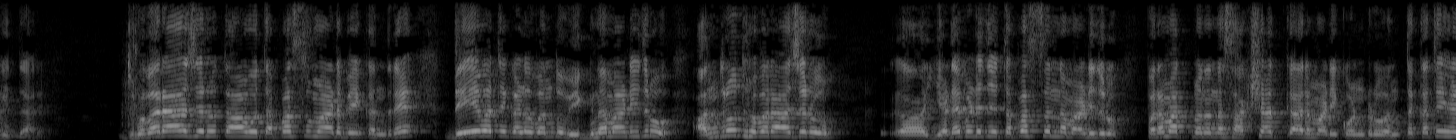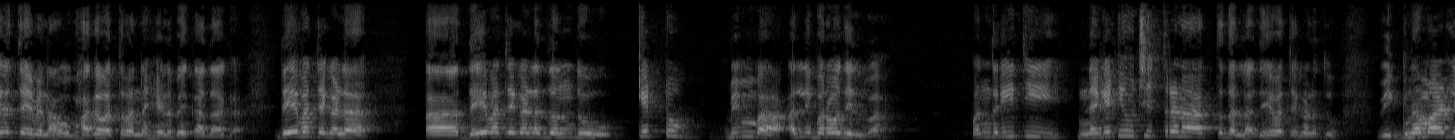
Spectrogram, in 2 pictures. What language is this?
Kannada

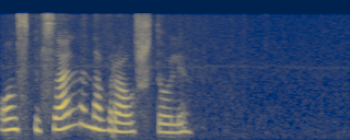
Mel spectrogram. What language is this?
Russian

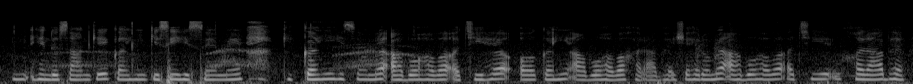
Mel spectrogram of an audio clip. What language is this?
Urdu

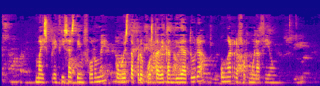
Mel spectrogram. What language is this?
Galician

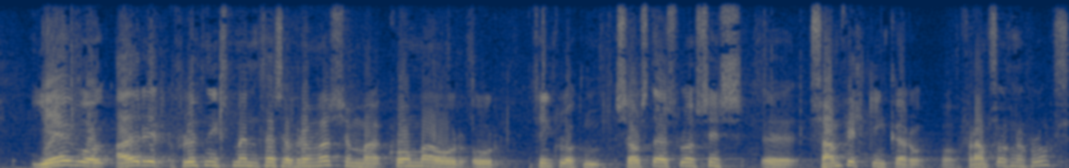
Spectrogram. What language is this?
Icelandic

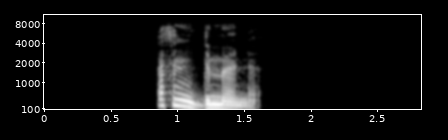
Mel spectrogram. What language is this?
Kabyle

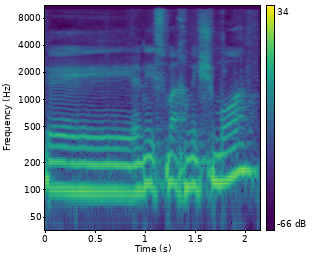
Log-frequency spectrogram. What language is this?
Hebrew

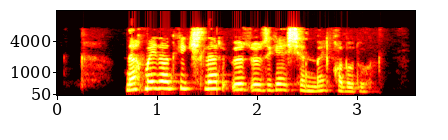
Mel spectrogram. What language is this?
Uyghur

